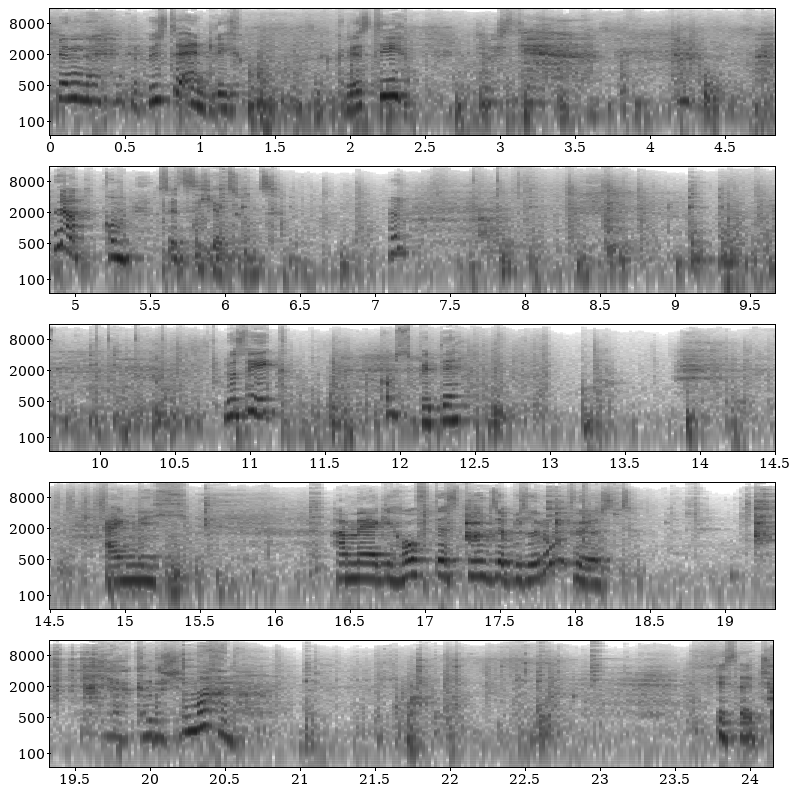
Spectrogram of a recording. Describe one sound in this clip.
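An elderly woman talks with animation nearby.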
